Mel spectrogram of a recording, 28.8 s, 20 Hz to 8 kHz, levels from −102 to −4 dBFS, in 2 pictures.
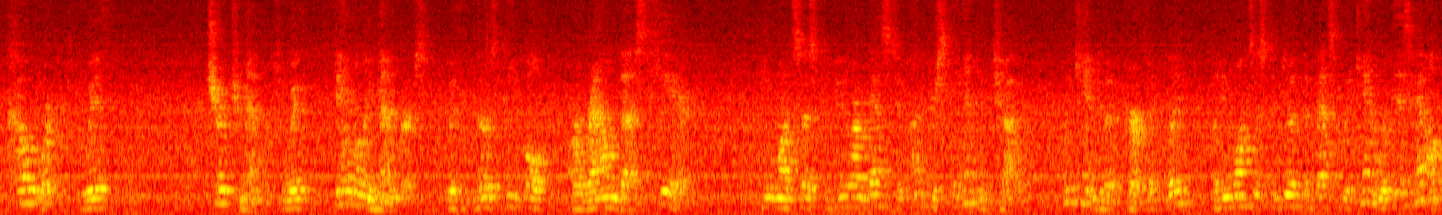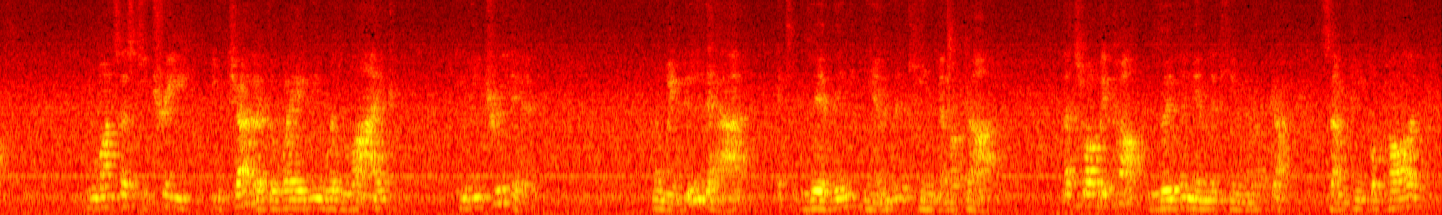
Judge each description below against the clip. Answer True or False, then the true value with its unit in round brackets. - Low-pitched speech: True (130 Hz)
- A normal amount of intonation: True (3.1 semitones)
